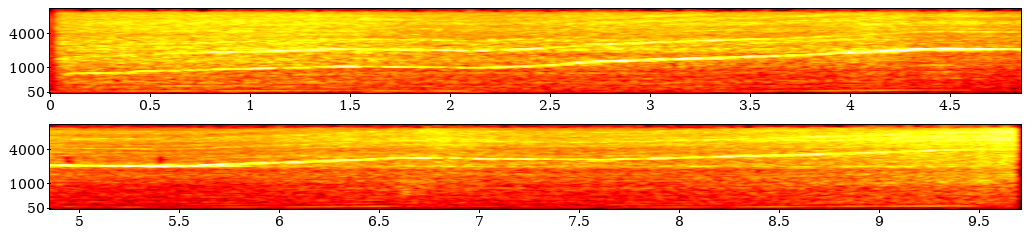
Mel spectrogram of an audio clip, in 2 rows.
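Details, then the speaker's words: Stock-engine Mazda B8 180 (claimed 180HP) on a Dynocom dyno with retarder, boost meter fitted, checking fuel ratio and horsepower at cruising and under boost; engine still quiet, smooth even run with clean whistle climbing as load builds, no knocking: normal under load. "Okay, kita start. Enjin dia pun senyap lagi. Enjin dia pun masih lagi senyap."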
